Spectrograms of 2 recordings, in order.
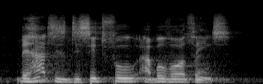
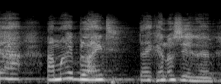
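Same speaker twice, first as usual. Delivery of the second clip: higher-pitched indignant quote; mock indignation, pitch raised; indignant retort; 9 semitones higher, 4 dB louder than usual. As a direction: act out an offended comeback. Retold indignant reply.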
